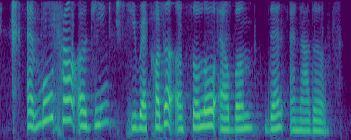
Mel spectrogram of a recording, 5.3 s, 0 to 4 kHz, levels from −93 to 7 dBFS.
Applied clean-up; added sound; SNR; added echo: neural mask model Resemble Enhance denoiser.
